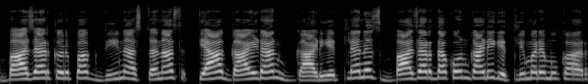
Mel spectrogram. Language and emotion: Goan Konkani, angry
